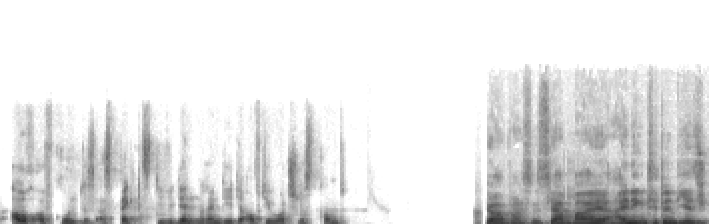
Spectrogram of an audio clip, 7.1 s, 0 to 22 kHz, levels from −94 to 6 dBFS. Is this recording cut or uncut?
cut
